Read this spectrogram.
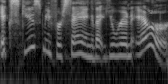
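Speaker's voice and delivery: ordinary delivery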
